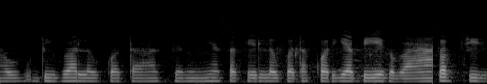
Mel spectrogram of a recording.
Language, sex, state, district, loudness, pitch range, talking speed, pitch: Hindi, female, Uttar Pradesh, Deoria, -37 LUFS, 145-150 Hz, 135 wpm, 150 Hz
